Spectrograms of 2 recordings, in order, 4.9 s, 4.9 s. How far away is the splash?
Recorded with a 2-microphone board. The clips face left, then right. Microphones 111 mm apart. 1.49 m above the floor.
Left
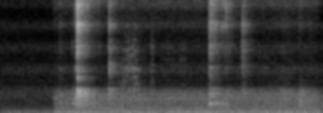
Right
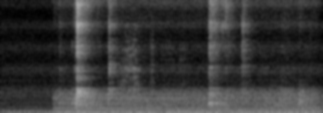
About 0.8 m.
